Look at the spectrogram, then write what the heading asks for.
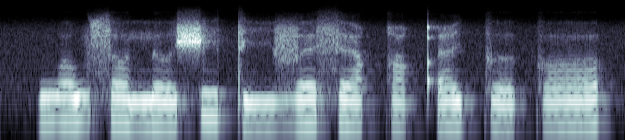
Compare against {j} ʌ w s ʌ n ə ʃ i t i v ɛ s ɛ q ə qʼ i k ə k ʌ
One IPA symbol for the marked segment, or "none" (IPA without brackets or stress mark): w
